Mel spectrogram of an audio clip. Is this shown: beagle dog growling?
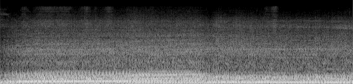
no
